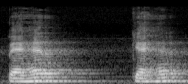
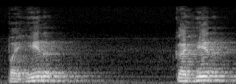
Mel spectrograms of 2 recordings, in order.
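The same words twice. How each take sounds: First: ਪਹਿਰ, ਕਹਿਰ with an open ai vowel, pɛhɛr; ਪਹਿਰ and ਕਹਿਰ said with the dulavan sound; by the rule. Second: ਪਹਿਰ, ਕਹਿਰ read as spelled, short a, pəher; ਪਹਿਰ and ਕਹਿਰ with a plain short first vowel; read as written. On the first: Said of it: "Gurmukhi ਲਿਪੀ ਦਾ ਜਦੋਂ ਨਿਯਮ". (ਨਿਯਮ ਅਨੁਸਾਰ ਦੁਲਾਵਾਂ ਵਾਲਾ ਉਚਾਰਨ) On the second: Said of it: "ਲਿਖਤ ਮੁਤਾਬਕ ਅਸੀਂ ਉਚਾਰਨ ਕਰਾਂਗੇ". (ਲਿਖਤ ਮੁਤਾਬਕ ਉਚਾਰਨ) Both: Shown as a demonstration.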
